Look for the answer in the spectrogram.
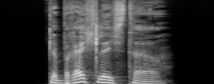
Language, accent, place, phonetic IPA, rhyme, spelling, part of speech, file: German, Germany, Berlin, [ɡəˈbʁɛçlɪçstɐ], -ɛçlɪçstɐ, gebrechlichster, adjective, De-gebrechlichster.ogg
- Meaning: inflection of gebrechlich: 1. strong/mixed nominative masculine singular superlative degree 2. strong genitive/dative feminine singular superlative degree 3. strong genitive plural superlative degree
